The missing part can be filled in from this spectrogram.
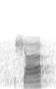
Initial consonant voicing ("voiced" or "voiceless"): voiceless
